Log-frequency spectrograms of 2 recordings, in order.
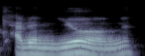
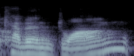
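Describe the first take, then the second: First: The surname begins with a Y sound. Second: The surname begins with a hard D sound. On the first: This is the family's own way of saying the name. The speaker calls it right. "which is the correct pronunciation" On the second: This is how other people usually say the name. The speaker calls it wrong. "people would just be like"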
